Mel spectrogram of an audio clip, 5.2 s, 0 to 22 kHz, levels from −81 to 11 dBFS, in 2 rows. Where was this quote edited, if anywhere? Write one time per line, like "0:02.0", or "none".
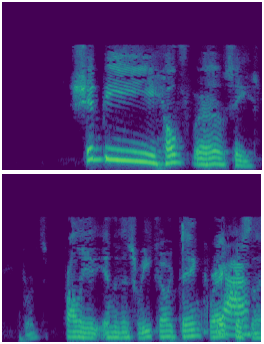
none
